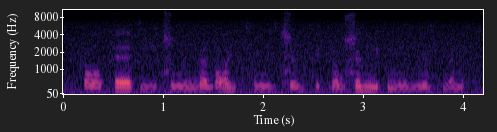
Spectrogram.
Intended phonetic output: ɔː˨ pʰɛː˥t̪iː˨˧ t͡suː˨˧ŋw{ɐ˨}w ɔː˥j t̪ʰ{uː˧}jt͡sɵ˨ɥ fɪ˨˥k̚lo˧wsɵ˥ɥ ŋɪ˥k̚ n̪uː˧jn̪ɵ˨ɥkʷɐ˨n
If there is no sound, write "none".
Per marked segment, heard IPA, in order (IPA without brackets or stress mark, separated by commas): ɐ˨, uː˨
